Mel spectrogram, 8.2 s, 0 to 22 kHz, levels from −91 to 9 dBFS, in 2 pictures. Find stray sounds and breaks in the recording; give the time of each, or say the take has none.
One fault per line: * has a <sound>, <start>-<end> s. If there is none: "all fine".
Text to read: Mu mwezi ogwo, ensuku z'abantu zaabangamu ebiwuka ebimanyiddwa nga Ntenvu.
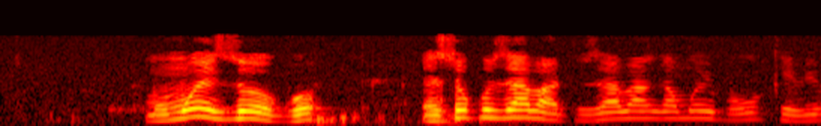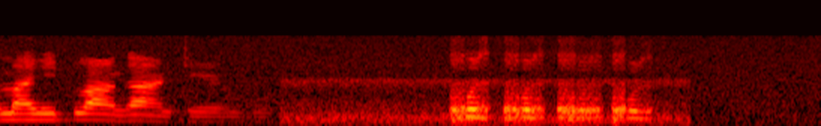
* has a laugh, 6.3-7.4 s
